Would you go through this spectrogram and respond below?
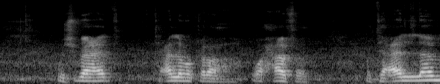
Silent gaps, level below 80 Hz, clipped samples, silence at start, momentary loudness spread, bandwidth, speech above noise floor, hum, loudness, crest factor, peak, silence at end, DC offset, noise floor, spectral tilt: none; -56 dBFS; under 0.1%; 0 s; 22 LU; 20 kHz; 21 dB; none; -20 LUFS; 20 dB; -2 dBFS; 0 s; under 0.1%; -41 dBFS; -6.5 dB/octave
